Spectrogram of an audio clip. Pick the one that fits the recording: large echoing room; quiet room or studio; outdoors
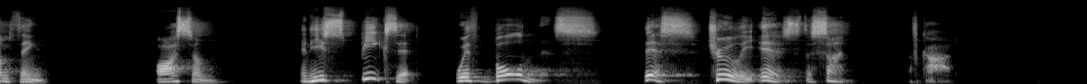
large echoing room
